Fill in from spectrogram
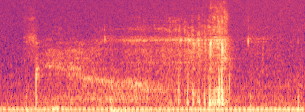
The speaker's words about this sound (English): All right. So let me take another sip of coffee. Hold on.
